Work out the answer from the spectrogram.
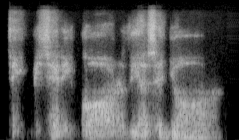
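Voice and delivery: a soft whispered cry for mercy; breathy whispered prayer of a grieving king; whispered plea. Acted. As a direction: whisper the prayer like David in the night. David crying out to God.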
